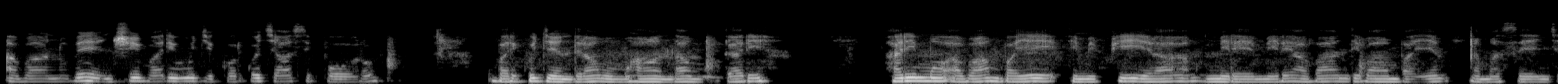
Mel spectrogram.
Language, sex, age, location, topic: Kinyarwanda, male, 18-24, Nyagatare, government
